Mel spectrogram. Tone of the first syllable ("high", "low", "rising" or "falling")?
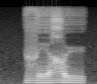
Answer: low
